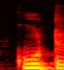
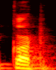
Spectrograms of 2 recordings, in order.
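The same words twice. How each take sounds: First: कूट with a long oo; wrong reading. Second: कट with a short "uh" vowel; short-vowelled कट, rhyming with but; correct reading. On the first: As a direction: say कूट to rhyme with boot. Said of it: "कूट नहीं पढ़ेंगे". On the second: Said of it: "कट पढ़ेंगे". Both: Shown as a demonstration.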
